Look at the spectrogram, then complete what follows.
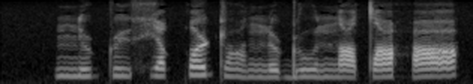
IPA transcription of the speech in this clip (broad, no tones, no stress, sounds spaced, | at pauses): n y ʈ y x i qʷ ɯ ʈ ɑ̤ n o ɖ u n ɑ tˤ o h ɑ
